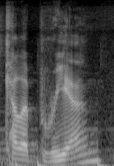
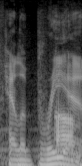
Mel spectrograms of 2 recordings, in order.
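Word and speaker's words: Celebrían: the D thongs so the I a together you pronounce each vowel separately oh I see interesting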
